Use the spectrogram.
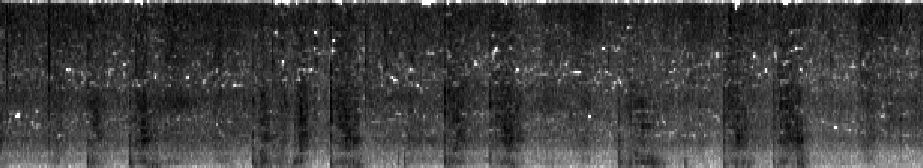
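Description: Spices with chili powder and salt sautéing in a pan for a Bengali curry: a steady close sizzle broken by repeated scraping stirs, no voices.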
